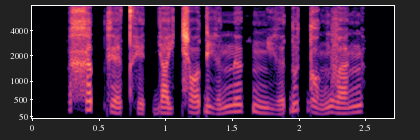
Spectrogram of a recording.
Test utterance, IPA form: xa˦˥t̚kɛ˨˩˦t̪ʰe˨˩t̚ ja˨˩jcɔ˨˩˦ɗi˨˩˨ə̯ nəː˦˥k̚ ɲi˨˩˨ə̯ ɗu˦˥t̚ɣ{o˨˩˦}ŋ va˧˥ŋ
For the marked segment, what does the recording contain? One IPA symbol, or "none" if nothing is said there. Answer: ɔ˨˩˦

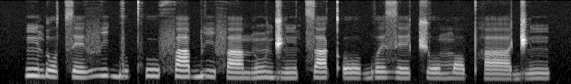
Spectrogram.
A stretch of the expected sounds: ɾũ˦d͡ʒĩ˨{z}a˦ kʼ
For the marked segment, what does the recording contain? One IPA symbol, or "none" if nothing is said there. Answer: t͡s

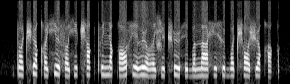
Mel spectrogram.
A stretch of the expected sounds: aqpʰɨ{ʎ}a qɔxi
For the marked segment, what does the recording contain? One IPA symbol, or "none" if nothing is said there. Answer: ɲ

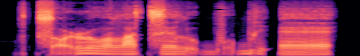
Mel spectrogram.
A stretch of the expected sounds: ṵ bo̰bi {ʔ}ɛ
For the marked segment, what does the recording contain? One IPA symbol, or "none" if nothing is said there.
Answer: ʔ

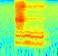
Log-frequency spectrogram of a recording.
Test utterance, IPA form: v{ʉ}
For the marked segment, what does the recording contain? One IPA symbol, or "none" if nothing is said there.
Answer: ʉ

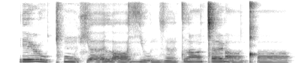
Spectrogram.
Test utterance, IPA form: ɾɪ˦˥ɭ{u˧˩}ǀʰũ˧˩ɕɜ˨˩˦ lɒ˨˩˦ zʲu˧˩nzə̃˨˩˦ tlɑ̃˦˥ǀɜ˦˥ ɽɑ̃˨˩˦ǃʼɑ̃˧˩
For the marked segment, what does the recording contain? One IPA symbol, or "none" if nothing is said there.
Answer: u˧˩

